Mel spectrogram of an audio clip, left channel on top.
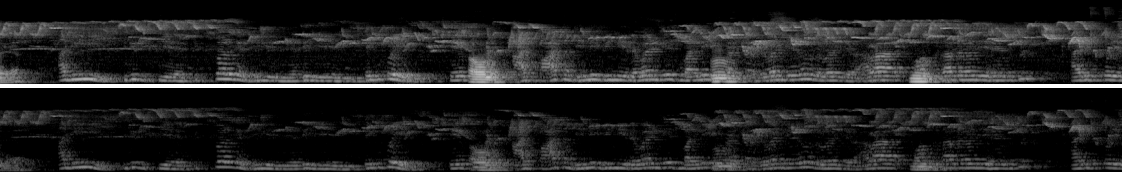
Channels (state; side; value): quieter; right; 11.5 dB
